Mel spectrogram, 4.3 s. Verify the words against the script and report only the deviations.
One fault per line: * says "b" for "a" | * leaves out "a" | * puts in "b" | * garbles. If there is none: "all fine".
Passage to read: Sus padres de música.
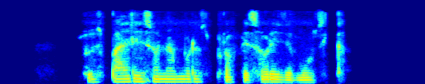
* puts in "son ambos profesores"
